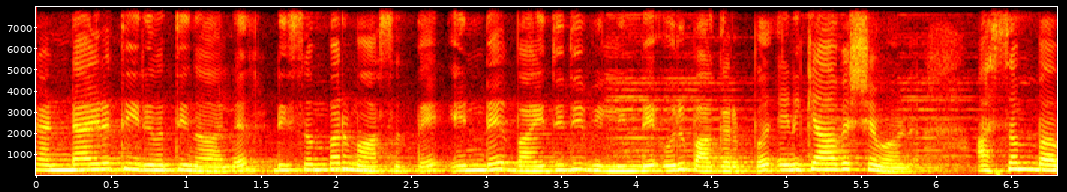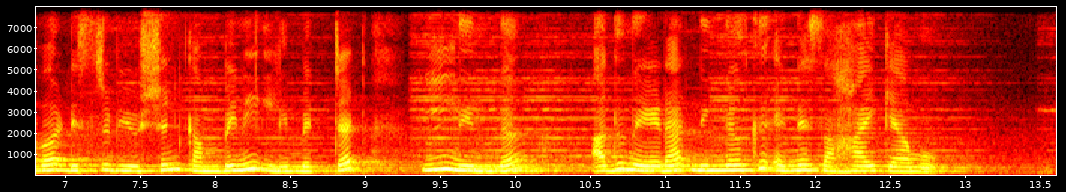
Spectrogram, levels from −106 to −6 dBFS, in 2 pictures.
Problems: background sounds at intervals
